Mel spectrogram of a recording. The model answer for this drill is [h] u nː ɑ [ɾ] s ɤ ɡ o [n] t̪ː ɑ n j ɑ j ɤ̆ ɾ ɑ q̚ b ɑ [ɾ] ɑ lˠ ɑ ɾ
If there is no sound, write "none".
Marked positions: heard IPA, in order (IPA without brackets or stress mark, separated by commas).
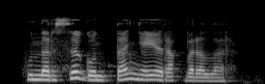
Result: h, ɾ, n, ɾ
